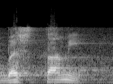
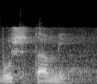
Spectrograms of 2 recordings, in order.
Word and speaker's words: Bistami: Yazid Al-Bistami atau Al-Bastami, membacanya Bistami atau Bastami, jangan Bustami. Jadi bi atau ba, karena dalam beberapa kitab ada yang mendabitkan bi kasril ba Bistami, ada yang bi fathil ba Bastami.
